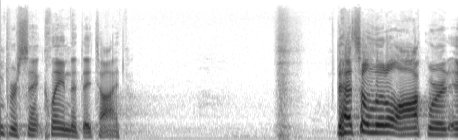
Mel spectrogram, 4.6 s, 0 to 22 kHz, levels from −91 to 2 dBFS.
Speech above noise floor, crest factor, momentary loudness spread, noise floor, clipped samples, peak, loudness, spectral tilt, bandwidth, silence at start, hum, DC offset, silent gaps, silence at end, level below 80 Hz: 50 dB; 18 dB; 14 LU; -65 dBFS; under 0.1%; 0 dBFS; -16 LUFS; -5 dB/octave; 15 kHz; 0 s; none; under 0.1%; none; 0 s; -60 dBFS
